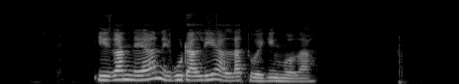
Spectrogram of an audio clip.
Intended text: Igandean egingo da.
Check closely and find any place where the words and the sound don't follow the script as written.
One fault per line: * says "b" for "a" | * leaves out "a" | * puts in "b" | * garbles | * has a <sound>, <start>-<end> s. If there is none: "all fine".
* puts in "eguraldia aldatu"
